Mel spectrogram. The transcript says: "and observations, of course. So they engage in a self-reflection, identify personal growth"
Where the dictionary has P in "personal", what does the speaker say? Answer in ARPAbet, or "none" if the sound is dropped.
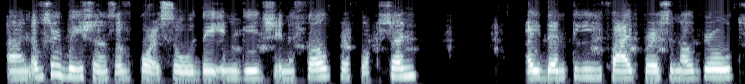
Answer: P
